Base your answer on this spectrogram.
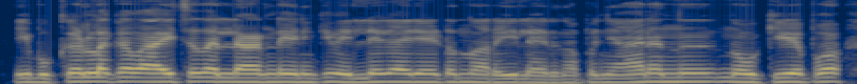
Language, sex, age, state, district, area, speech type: Malayalam, male, 60+, Kerala, Kozhikode, urban, spontaneous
